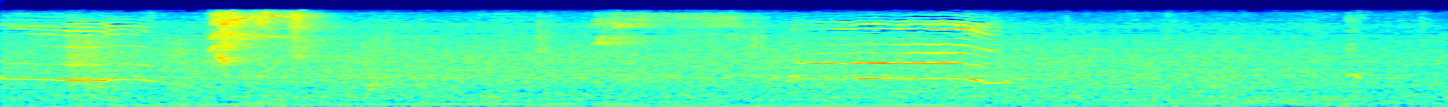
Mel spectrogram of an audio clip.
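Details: Baby monkey standing up and screaming loudly: two drawn-out, steady, whistle-like cries, the second slightly falling at its end, over a constant low hum and some clatter.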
